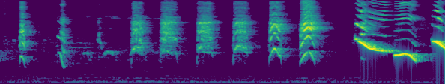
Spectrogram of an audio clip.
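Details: Laughingthrush song played to provoke another bird, with a series of harsh buzzy notes followed by loud clear whistled slurs that fall then rise, over a steady low hum.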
